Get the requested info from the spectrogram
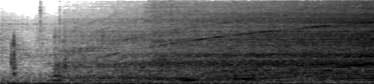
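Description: High-powered countertop blender switched on and ramping up through its speeds, blending a liquid vinaigrette base: the motor whine rises steadily in pitch and the sound grows louder.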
